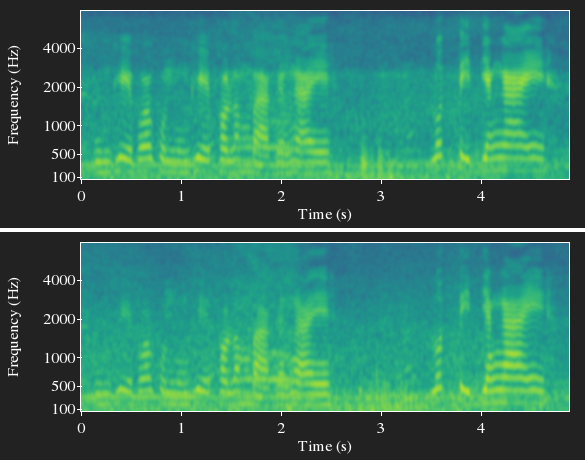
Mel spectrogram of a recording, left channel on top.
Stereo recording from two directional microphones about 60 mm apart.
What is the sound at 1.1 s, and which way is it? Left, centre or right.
Speech, centre.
